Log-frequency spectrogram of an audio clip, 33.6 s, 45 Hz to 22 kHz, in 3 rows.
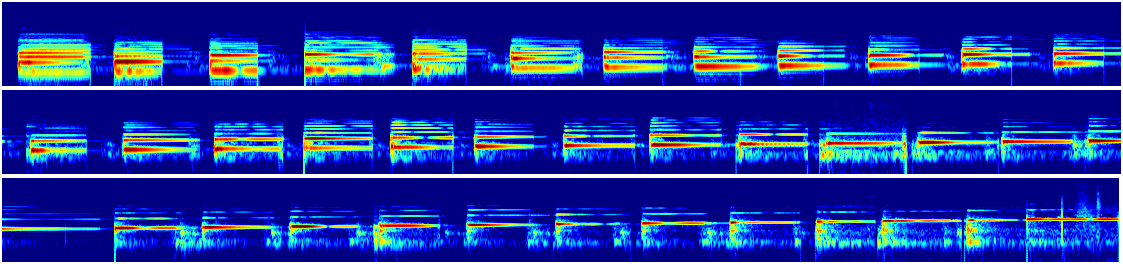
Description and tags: Piano sounds - C3-C6 chromatic scale, slow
